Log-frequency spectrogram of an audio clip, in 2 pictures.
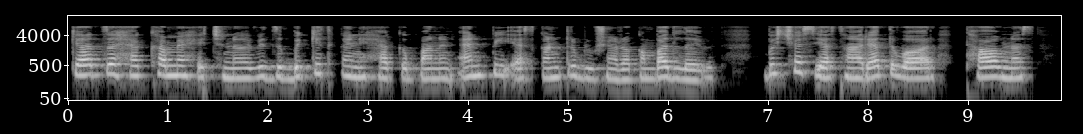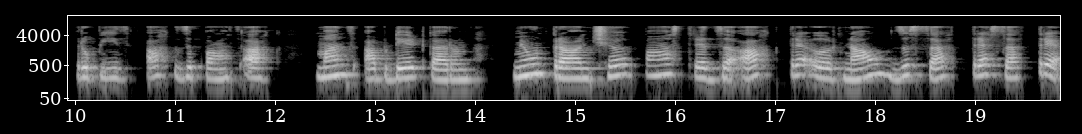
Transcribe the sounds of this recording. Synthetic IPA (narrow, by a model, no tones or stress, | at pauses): kʲaːt͡sɨhɛkʰːɐmɛhit͡ʃʰnəːʋid͡zɨbɨkit̪ʰkɐnihɛkɨpɐnɨnʲenpiːʔɛskɐɳʈɾibjuːʃɐnɾɐkɐmbɐd̪ləːʋit̪̚ʰ | bɨt͡ʃʰɐsjɐt͡sʰãːɾʲɐt̪ʋaːɾ | t̪ʰaːʋnɐs | ɾupiːz | ɐhkʰzɨpãːt͡sɐk | mɐnzɐpɖeːʈkɐɾun | mʲoːnpɾaːnt͡ʃʰipãːt͡st̪ɾʲɛd͡zɨʔɐkt̪ɾʲɛʔəːʈʰnaːwd͡zɨsɐht̪ɾɛsɐht̪ɾɛ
